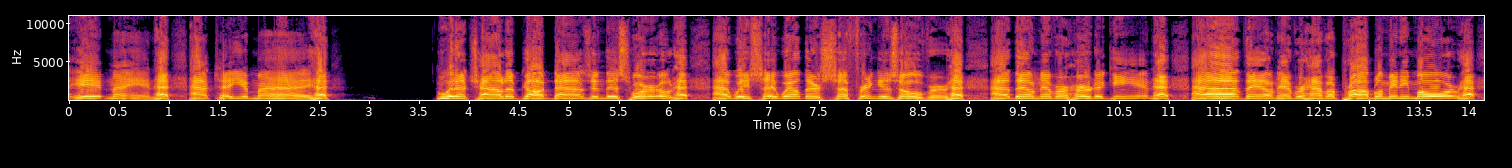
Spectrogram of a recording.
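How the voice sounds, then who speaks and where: Preacher guy, real high voice, chants his sermon w/ "uh, and everything" every line, drags words out, yells now and then, dry close sound. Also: no room sound. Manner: chanted preaching cadence with constant "uh, and everything" fillers; stretches key words slowly and breaks into shouts. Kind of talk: fiery hellfire sermon.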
